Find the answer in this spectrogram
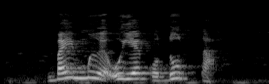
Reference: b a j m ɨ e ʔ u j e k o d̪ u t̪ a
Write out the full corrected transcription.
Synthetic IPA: b a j m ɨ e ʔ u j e k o d̪ u t̪ a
